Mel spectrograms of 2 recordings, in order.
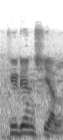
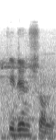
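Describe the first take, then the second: First: The ending is said as two syllables, shee-ul. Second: The ending is said as one syllable, shul. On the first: The speaker calls it wrong. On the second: The speaker calls it right.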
